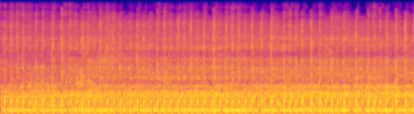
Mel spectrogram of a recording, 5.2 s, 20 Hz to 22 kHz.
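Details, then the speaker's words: Warm 2013 Kawasaki Ninja 150 RR two-stroke, about 8 years old, idle stable around 1000–1200 rpm: fast, even rhythm, no misses or hunting; fully warmed and healthy, owner allows slight possible connecting-rod play. "tanda-tanda motor sudah panas ke rpm nya stabil diatas 1000 itu sekitar 1206tg teratur ya sudah menaik itu temperatur yang sudah naik ya gan"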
